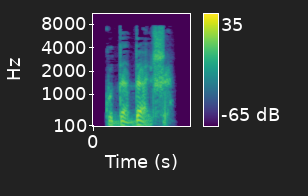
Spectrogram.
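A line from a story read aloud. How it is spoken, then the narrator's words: Muttering to himself. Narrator (Russian): бормотал хоббит себе под нос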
